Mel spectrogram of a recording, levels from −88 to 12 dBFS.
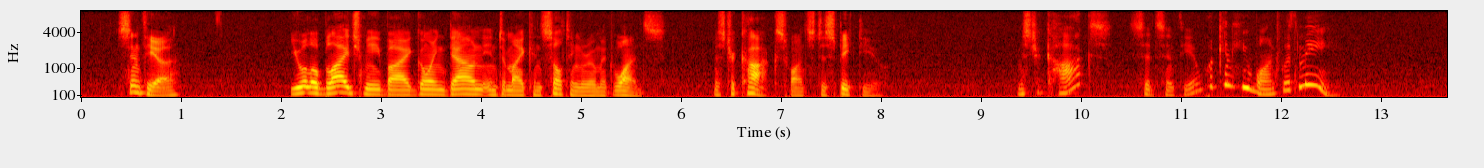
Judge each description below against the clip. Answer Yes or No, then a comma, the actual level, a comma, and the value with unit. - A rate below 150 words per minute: Yes, slow, 135 wpm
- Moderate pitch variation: No, wide, 6.7 semitones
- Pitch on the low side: Yes, low, 120 Hz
